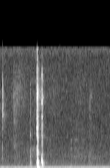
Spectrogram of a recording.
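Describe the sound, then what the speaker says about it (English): Quick double keystroke on a computer keyboard, close and crisp over a faint steady hum, with quiet room tone before and after. "I'm going to type live."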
